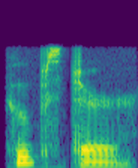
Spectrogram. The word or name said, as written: hoopster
